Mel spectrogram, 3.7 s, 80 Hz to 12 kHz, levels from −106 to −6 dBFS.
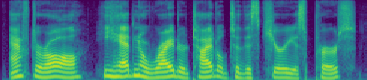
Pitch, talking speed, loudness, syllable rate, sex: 170 Hz, 195 wpm, -18 LUFS, 4.9 syllables/s, female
